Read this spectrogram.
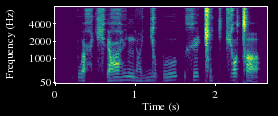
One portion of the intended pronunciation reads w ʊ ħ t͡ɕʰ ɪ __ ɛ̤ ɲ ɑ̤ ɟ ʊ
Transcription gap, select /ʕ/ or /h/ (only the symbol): ʕ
